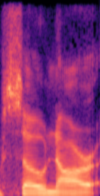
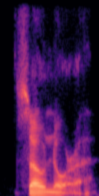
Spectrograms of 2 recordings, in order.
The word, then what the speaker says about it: Sonora: Do you mean Sonora? – No, Sonora is how you say it. Sonora.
